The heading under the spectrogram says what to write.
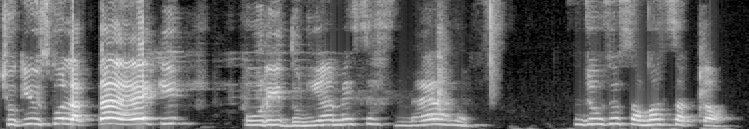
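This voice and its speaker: A woman's voice: high voice, moderate pace, mellow, lo-fi sound, natural voice. A woman playing a gloating ruthless seducer. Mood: sly gloating. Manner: sly, gloating asides to the audience. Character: scheming male seducer confiding in audience. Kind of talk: stage play acting.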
